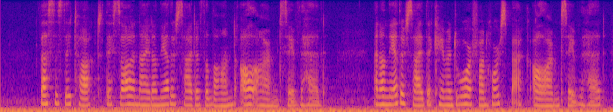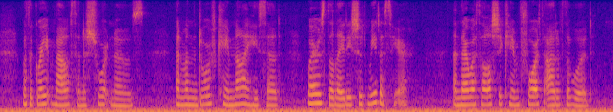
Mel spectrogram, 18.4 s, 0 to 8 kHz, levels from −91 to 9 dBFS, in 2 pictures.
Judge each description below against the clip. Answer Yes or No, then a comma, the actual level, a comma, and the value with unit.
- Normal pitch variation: No, narrow, 2.1 semitones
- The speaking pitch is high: Yes, high, 200 Hz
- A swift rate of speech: Yes, fast, 225 wpm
